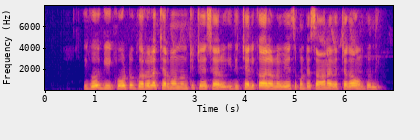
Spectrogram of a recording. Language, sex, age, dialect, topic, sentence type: Telugu, female, 46-50, Telangana, agriculture, statement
